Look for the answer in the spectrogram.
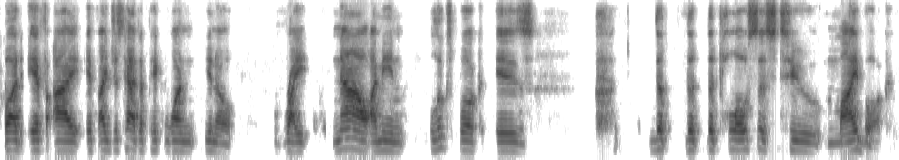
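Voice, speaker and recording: A man on a comics panel, talking in a measured, thoughtful way with many fillers. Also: medium pitch, level tone. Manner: measured, thoughtful, lots of "you know". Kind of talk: casual panel chat. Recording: dull lo-fi mic.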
